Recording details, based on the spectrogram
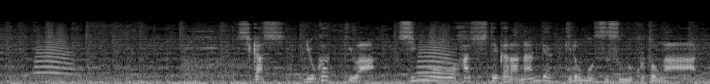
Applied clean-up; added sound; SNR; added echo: none; Brass instrument; 5 dB; reverberation time 0.3 s.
